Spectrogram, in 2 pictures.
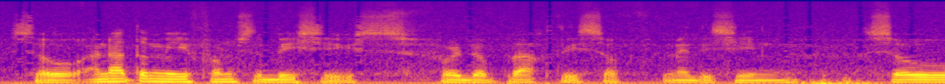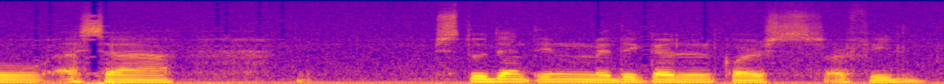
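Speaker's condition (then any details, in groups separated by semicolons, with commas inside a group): No condition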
